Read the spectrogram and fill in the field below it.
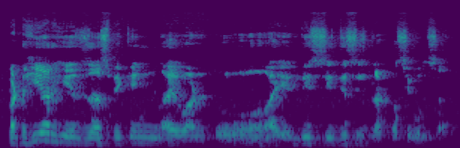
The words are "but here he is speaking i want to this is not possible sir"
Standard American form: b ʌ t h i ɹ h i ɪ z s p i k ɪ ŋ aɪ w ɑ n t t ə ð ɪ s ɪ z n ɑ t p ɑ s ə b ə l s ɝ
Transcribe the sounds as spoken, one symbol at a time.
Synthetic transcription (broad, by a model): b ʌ t h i ɹ h i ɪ z s p i k ɪ ŋ aɪ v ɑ n t s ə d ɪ s ɪ z n ɑ t p ɑ s ə b ə l s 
